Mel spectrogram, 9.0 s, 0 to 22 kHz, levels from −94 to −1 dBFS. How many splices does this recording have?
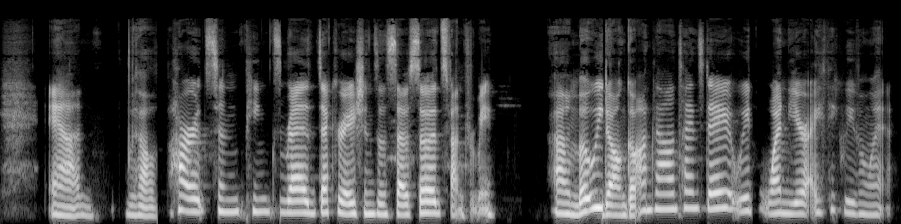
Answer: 6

